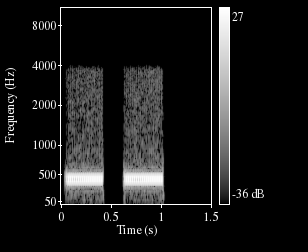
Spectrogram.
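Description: A telephone ringing tone on an outgoing call to a pizza restaurant: two short, evenly spaced buzzing bursts at a steady mid-low pitch, each under half a second, then silence. No voices.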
